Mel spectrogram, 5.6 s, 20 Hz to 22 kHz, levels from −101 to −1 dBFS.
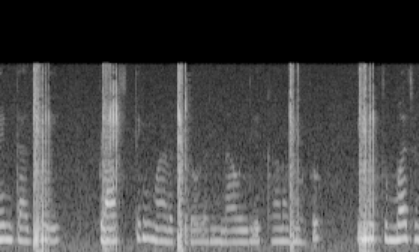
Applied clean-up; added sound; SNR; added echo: none; Fart; -1 dB; none.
